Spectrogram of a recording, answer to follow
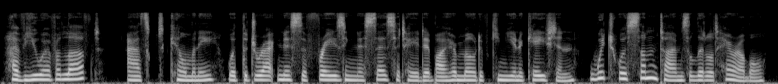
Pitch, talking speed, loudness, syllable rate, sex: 205 Hz, 175 wpm, -17 LUFS, 6.4 syllables/s, female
